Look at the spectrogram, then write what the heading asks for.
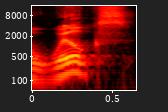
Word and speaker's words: Wilks: a man or a woman apparently i've been pronouncing it wrong the wilks not the wicks the wilkes equation looks like on a graph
